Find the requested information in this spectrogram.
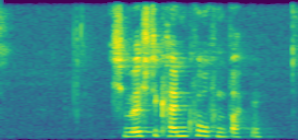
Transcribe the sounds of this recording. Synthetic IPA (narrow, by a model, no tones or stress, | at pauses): ʔɪçmœçtəkʰaɪnənkʰuːxn̩bakŋ̩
